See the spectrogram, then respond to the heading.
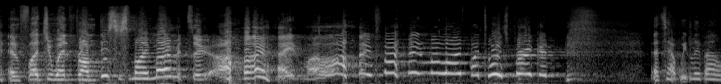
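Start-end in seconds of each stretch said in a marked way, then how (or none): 1.0-1.9 high, loud, exultant cry; mock triumph. Acting child's moment of triumph. 2.1-5.7 very high, loud, drawn-out wailing; hammed-up child wailing over a broken toy; mock tantrum wail.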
